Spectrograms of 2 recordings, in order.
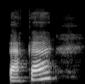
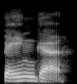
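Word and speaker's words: Beqa: And just so you know, in Fijian, Q's are pronounced NG. So some people would say Becca, it's Banga Adventure Divers, just so you think I'm not mispronouncing it or anything.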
